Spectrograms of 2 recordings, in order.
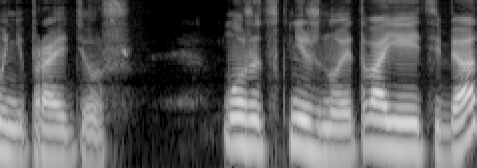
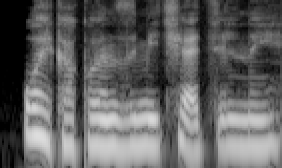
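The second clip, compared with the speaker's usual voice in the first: in a whisper; 3 semitones higher than usual. A girl speaks to her companion, whispered. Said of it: "шепнула Велька спутнику".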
